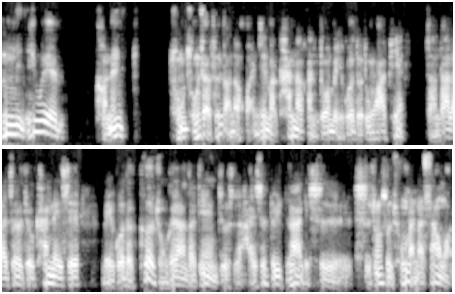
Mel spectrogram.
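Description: A man delivers his words at a fairly quick pace. The audio sounds dry and close, without any echo. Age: 30s. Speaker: electronics engineer, emigrant interviewee. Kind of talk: interview.

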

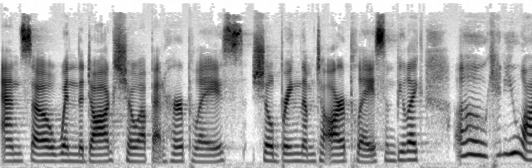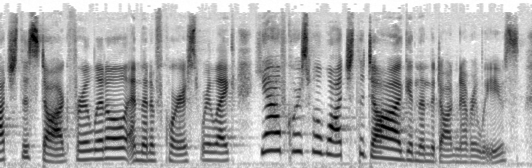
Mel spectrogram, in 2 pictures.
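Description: A woman with a normal speaking voice and fairly low pitch talks at a moderate pace with ordinary pitch variation. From US Midwest, Chicago. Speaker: social media content creator and army veteran. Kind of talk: casual interview chat.

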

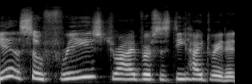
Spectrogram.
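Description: In a very clean recording with a silent background, a woman with a plain, everyday voice talks at a moderate pace with ordinary pitch variation. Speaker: geoscience professor and analog astronaut. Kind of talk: interview.

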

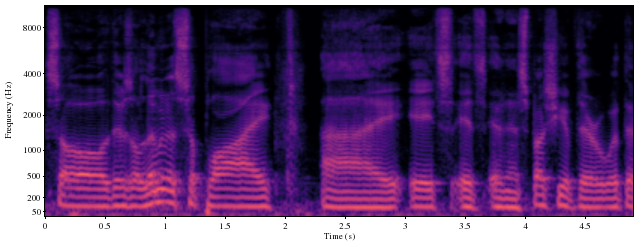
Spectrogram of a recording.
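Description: On a very clean recording with a silent background, a man with a fairly low pitch talks at a moderate pace in an ordinary speaking voice. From Toronto, Canada. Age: 60s. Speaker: investment fund executive. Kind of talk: interview. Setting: studio.

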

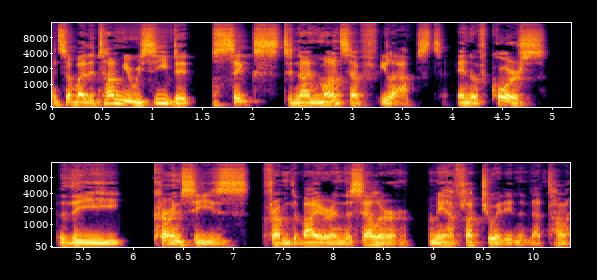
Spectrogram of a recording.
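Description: A man speaks at a moderate pace with a French accent. His pitch sits fairly low. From France, the Alps. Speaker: payments company executive. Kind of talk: interview.

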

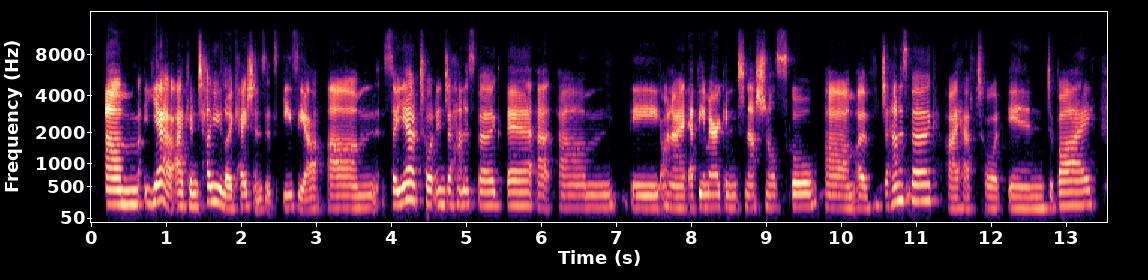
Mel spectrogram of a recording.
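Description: A bright, sharp-toned woman's voice in an Australian accent, medium in pitch with ordinary variation, fairly slow yet with hardly any pauses. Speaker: international school teacher and coach. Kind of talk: interview. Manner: hesitant with fillers.

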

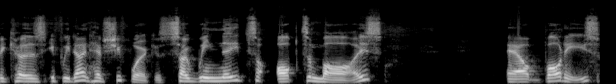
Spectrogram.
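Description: Against a quiet background, a man with an Australian accent speaks with lively intonation. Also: dry, close sound with no echo. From Melbourne, Australia. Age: 50s. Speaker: law enforcement veteran and shift work nutrition coach. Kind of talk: casual interview chat.

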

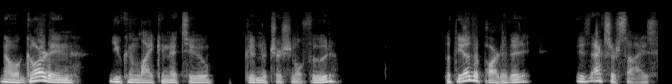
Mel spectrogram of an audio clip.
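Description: A man speaks in a fairly low, somewhat breathy voice with a dark, mellow tone, ordinary pitch variation and long, frequent pauses. The sound is dry and close with no echo, over a quiet background. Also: moderate pace. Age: 40s. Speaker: podcast host. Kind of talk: solo motivational monologue. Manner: animated.

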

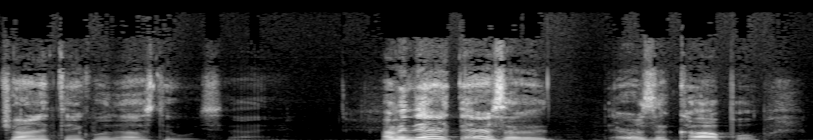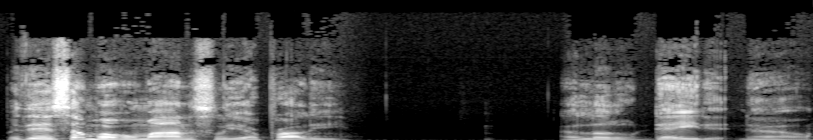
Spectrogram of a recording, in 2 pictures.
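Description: A man with an American accent speaks at a medium pitch and a fairly quick pace, with lively intonation, big swings in loudness and long, frequent pauses. The recording is very clean with a silent background and a dry, close sound with no echo. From Ohio. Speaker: podcast host. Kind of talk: casual chat.

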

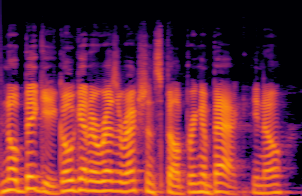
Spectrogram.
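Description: In an American accent, a man with a high voice calls out in a raised, projected way with a bright, sharp tone. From United States. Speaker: podcast host. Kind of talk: casual chat.

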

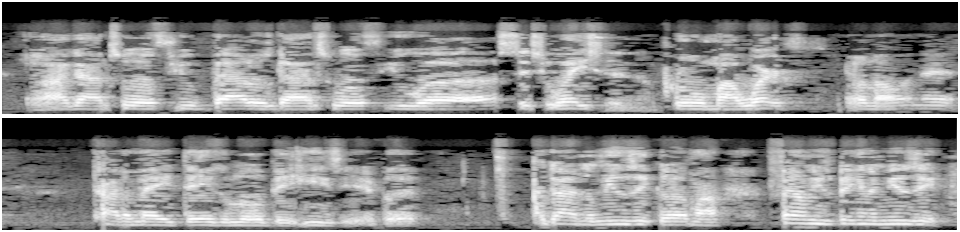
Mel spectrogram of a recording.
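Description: There's noticeable background noise behind this man, who keeps a moderate pace. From Detroit, US Midwest. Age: 30s. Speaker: hip hop artist. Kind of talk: interview. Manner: halting.

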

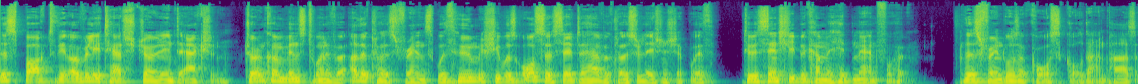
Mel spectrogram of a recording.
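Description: A man with a South African accent and a medium pitch talks at a very fast pace in a somewhat breathy voice, with ordinary pitch variation, in a very clean recording with a silent background. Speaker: podcast host. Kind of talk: true-crime narration. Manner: measured storyteller pacing; dramatic, suspenseful.

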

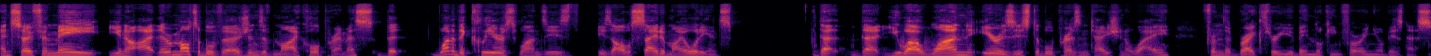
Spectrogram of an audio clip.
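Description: An Australian-accented man at medium pitch with lively intonation and a moderate pace, in a very clean recording against a silent background. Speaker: communication and sales coach. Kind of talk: interview.

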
